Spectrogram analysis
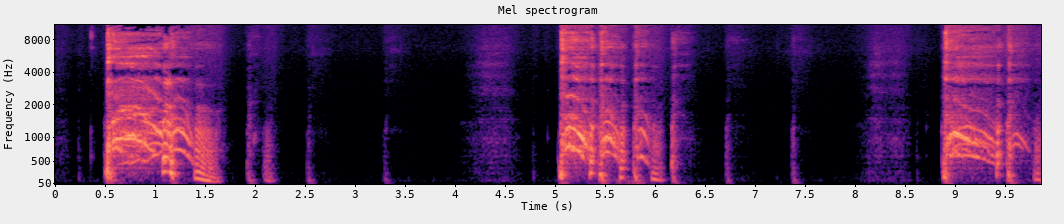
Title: Cross Dressing Coughing 27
